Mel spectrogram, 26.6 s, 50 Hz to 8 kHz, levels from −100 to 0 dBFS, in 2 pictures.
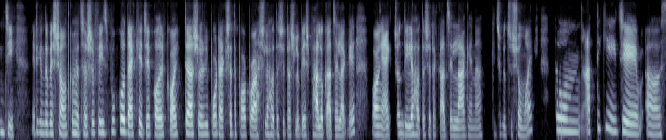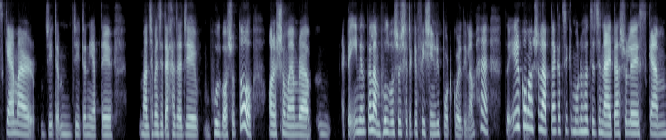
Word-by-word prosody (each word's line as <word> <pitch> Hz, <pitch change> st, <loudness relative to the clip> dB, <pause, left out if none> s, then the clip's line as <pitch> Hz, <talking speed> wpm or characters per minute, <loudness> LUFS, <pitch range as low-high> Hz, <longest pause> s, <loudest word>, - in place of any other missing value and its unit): জ্বী। 190 Hz, -, -2 dB, 0.4 s
এটা -, -, -10 dB
কিন্তু 210 Hz, -1 st, -2 dB
বেশ 210 Hz, -, +4 dB
চমৎকার 190 Hz, +4 st, 0 dB
হয়েছে। 200 Hz, -1 st, -4 dB
আসলে 215 Hz, +3 st, +2 dB
Facebook 225 Hz, +2 st, -3 dB
ও -, -, +11 dB
দেখে 185 Hz, +3 st, +5 dB
যে, 185 Hz, -, +2 dB
কয়েক 180 Hz, 0 st, +3 dB
কয়েকটা 205 Hz, +3 st, +3 dB
আসলে 200 Hz, -1 st, +1 dB
রিপোর্ট 195 Hz, 0 st, -4 dB
একসাথে 205 Hz, +3 st, -5 dB
পরপর 180 Hz, 0 st, -2 dB
আসলে 195 Hz, -, -5 dB
হয়তো, 180 Hz, -, -6 dB
সেটা -, -, -10 dB
আসলে -, -, -4 dB
বেশ 170 Hz, -, -1 dB
ভালো 175 Hz, 0 st, +5 dB
কাজে 170 Hz, -, +1 dB
লাগে। -, -, -3 dB, 0.4 s
বরং 190 Hz, 0 st, +2 dB
একজন 200 Hz, +2 st, -7 dB
দিলে 185 Hz, 0 st, +2 dB
হয়তো, 180 Hz, -, -7 dB
সেটা 175 Hz, -, -10 dB
কাজে -, -, -3 dB
লাগে 160 Hz, +2 st, +1 dB
না, -, -, -10 dB, 0.3 s
কিছু, 190 Hz, +1 st, -9 dB
কিছু, 175 Hz, 0 st, -11 dB
সময়। 185 Hz, +5 st, -6 dB, 0.5 s
তো, 280 Hz, -, -8 dB, 0.2 s
উম 250 Hz, -1 st, -3 dB, 0.4 s
আপনি 245 Hz, -, -19 dB
কি 345 Hz, -, -10 dB, 0.3 s
যে, 245 Hz, -, +4 dB, 0.5 s
আ -, -, -1 dB, 0.4 s
স্কাম্যার 210 Hz, -3 st, +3 dB, 0.4 s
যেটা 195 Hz, 0 st, -8 dB, 0.4 s
যেটা 185 Hz, -1 st, -8 dB
নিয়ে 175 Hz, -2 st, -4 dB
আপনি 170 Hz, +1 st, -10 dB, 0.8 s
মাঝে, 185 Hz, +1 st, 0 dB
মাঝে, 200 Hz, 0 st, -3 dB
দেখা 180 Hz, +2 st, 0 dB
যায় 180 Hz, -, +1 dB
যে, 185 Hz, -, +2 dB, 0.5 s
ভুলবশতঃ 205 Hz, -, 0 dB, 0.5 s
অনেক 205 Hz, -1 st, +3 dB
সময় 195 Hz, -4 st, +1 dB
আমরা 185 Hz, -1 st, +2 dB, 0.3 s
উম 200 Hz, -1 st, -17 dB, 0.4 s
একটা -, -, -4 dB
Email 240 Hz, +1 st, -2 dB
পেলাম। 265 Hz, -4 st, +6 dB
ভুলবশতঃ 225 Hz, -1 st, -2 dB
সেটাকে 210 Hz, -1 st, -7 dB
ফিশিং 210 Hz, -3 st, 0 dB
রিপোর্ট 185 Hz, -3 st, -10 dB
করে -, -, -3 dB
দিলাম। -, -, -7 dB
হ্যাঁ, -, -, +1 dB, 0.3 s
তো -, -, -33 dB, 0.2 s
এরকম 355 Hz, +1 st, +4 dB
আসলে 300 Hz, -1 st, +2 dB
আপনার 255 Hz, 0 st, -1 dB
কাছে 265 Hz, 0 st, -8 dB
কি -, -, -17 dB
মনে 250 Hz, -, -5 dB
হচ্ছে 250 Hz, -2 st, -3 dB
যে, -, -, -5 dB
না -, -, +11 dB
এটা 205 Hz, -, 0 dB
আসলে 215 Hz, -1 st, +1 dB, 0.3 s
স্কাম 200 Hz, -2 st, +5 dB
200 Hz, 180 wpm, -24 LUFS, 185-225 Hz, 0.8 s, ও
